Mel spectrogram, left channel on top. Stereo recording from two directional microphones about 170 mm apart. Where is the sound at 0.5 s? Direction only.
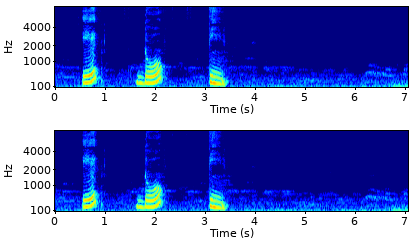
15° left (ahead or behind).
